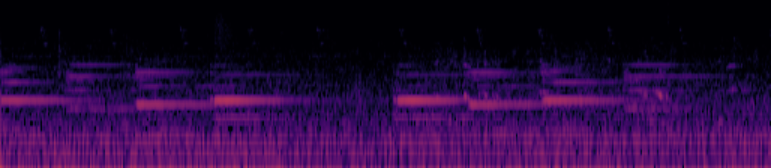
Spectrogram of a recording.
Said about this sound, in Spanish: Este, estas campanadas que suenan, en realidad, son mentiras, son un altavoz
